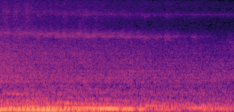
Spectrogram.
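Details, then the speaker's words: Engine held slightly above idle while chasing overheating: deep rumble, uneven with a dip and surge, running rough once the radiator fan kicks on; idles perfectly with fan off, normally dies a few seconds after fan starts; temperature gauge normally pegs. "As you can hear, the fan is blowing. The motor is running rough now that the fan is on."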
